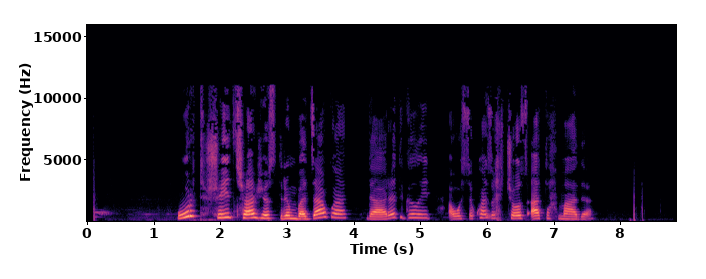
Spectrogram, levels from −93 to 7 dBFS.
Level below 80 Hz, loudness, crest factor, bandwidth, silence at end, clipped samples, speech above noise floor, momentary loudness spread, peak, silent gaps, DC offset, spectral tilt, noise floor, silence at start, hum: -76 dBFS; -22 LUFS; 18 dB; 11.5 kHz; 1.3 s; under 0.1%; 51 dB; 14 LU; -6 dBFS; none; under 0.1%; -5.5 dB/octave; -72 dBFS; 1.35 s; none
